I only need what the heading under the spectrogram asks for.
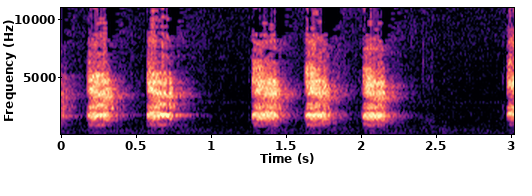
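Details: A pet cockatiel chatting inside a box gives harsh, raspy squawks in quick bursts, about five in three seconds, each short and scratchy with a brief pause between pairs.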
